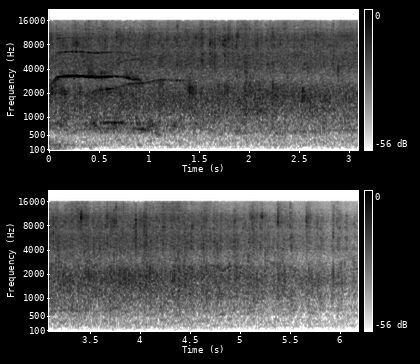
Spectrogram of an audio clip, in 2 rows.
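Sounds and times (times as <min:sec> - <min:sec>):
audience applause at a product sales meeting: 0:00.0 - 0:06.1.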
